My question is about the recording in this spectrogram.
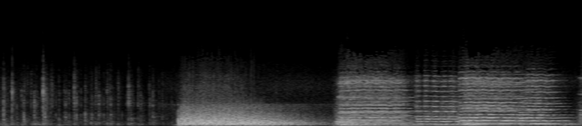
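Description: A bomb explodes outside the Kaiserhof Hotel, the heavily guarded headquarters of the French Engineering Commission: scattered crackling clicks give way to a sudden loud, roaring blast lasting about two seconds, followed by a sustained tonal ringing.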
